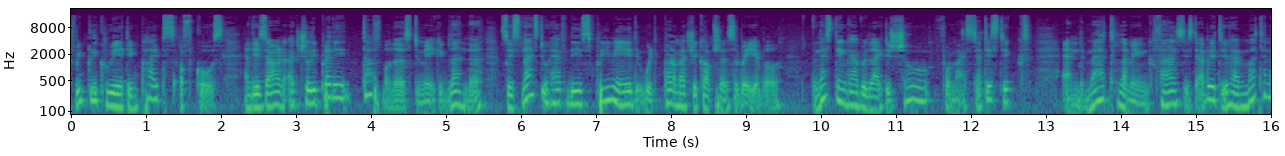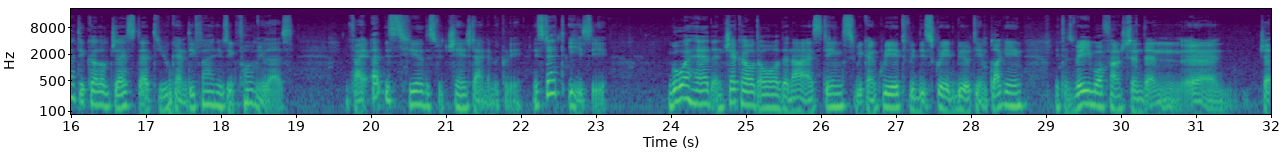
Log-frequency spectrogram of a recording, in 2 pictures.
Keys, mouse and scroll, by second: 1.0-1.5 scroll down 2, 1.5-9.5 drag, 6.9 x, 7.2 shift+a, 9.5-10.8 middle drag, 10.8-17.1 drag, 18.7-19.1 scroll down 1, 19.3 x, 19.6 scroll up 1, 19.8 shift+a, 22.6 click, 25.7 Return, 27.3 click, 27.3 scroll down 1, 27.4 middle click, 28.2 scroll up 1, 28.4 right click, 28.8 middle click, 29.4 KP_1, 30.0 x, 30.6-32.0 middle drag, 30.7 scroll up 2, 30.9 shift+a.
